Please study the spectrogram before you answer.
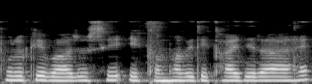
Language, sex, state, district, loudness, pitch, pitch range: Hindi, female, Chhattisgarh, Korba, -11 LUFS, 180 Hz, 175-195 Hz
